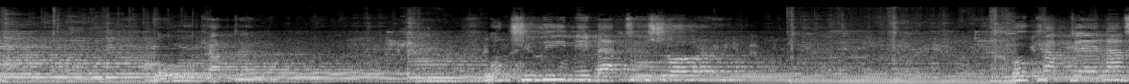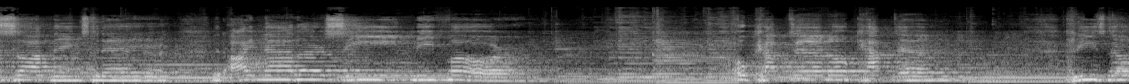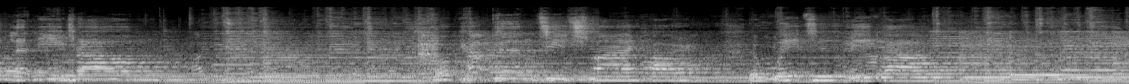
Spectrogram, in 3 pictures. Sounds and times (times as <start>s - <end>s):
Independent music: 0.0s - 33.8s.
